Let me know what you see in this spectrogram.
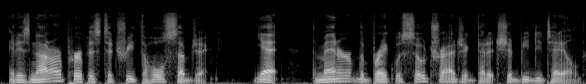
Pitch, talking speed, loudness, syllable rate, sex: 110 Hz, 245 wpm, -22 LUFS, 6.4 syllables/s, male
